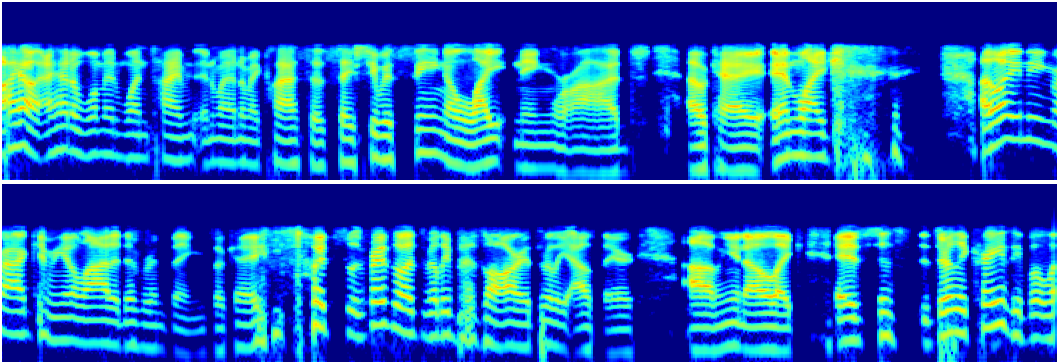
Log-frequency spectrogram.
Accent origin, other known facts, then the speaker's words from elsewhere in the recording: United States; So I'm American, I'm gay, I'm a male.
